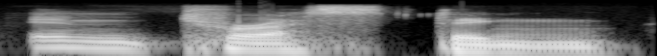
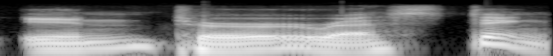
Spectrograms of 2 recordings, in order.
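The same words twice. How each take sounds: First: The word is shortened to three syllables. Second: The word is said with four full syllables. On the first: "They kind of skip the interest" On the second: "it's going to be interesting, right? Four syllables"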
